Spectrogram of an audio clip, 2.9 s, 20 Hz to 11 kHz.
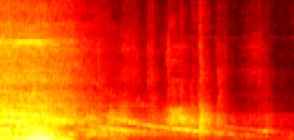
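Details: FMS F-15C Eagle 64mm EDF jet after a fix removed the earlier high-pitch whine and vibration: high clean whine sliding smoothly down as the fan spools off, no rattle or buzz; healthy ducted fan.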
